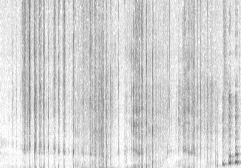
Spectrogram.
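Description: Crunching on hard snacks that smell like churros: many sharp, irregular crunches come in dense bursts of chewing and biting, fairly loud and with no talk.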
